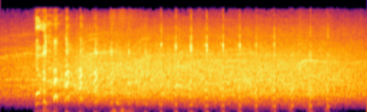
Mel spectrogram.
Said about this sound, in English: So there you go. You get the round of applause.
